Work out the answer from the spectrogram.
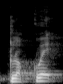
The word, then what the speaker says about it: Cloquet: Now, the next structure that we see marked in this image is Cloquet canal. Okay, everybody? T is silent here, everybody. Cloquet canal.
